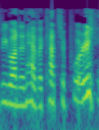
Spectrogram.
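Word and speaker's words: khachapuri: Oh, see, I can say a kachapuri. – Yes. – Kachapuri. – Uh-huh. – Oh, I said it right. – You did it good.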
